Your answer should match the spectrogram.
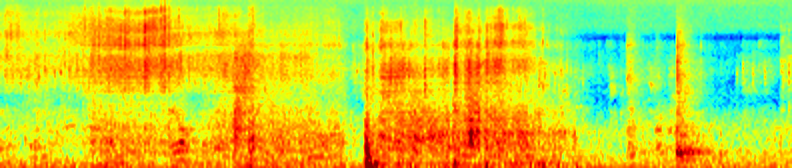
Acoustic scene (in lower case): residential area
